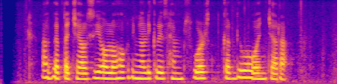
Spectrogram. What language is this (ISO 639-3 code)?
sun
